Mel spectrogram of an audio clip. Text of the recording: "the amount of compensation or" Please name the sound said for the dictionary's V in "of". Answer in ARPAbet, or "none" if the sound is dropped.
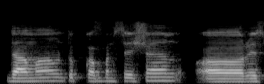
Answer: P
